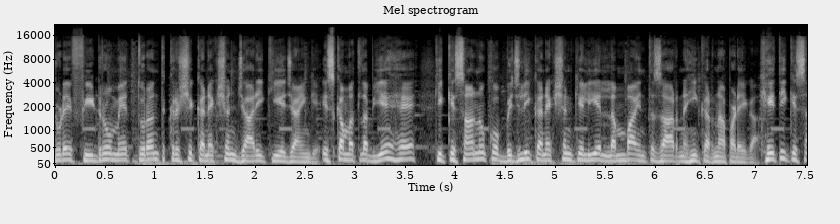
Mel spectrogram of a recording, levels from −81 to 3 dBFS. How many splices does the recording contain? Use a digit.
0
